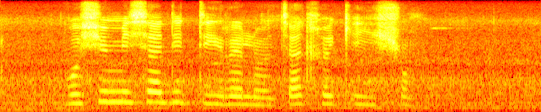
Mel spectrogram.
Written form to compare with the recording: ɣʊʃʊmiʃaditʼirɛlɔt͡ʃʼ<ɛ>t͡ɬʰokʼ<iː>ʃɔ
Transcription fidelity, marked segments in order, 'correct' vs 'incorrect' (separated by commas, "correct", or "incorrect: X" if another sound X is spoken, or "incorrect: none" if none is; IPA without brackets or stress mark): incorrect: a, correct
